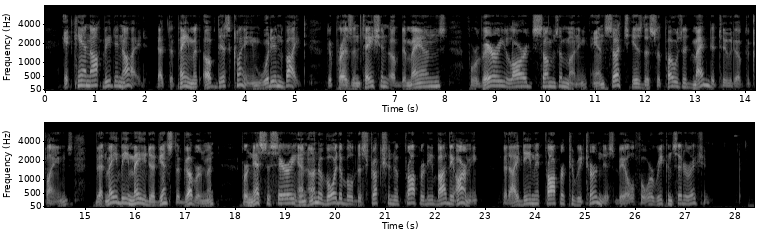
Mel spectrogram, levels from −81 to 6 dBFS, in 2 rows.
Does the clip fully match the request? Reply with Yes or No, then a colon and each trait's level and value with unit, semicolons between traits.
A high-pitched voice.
No: low, 135 Hz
